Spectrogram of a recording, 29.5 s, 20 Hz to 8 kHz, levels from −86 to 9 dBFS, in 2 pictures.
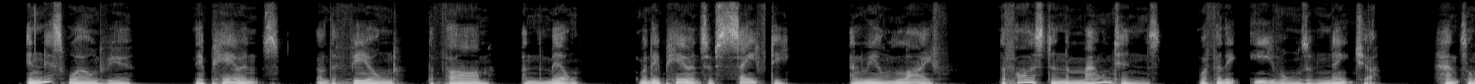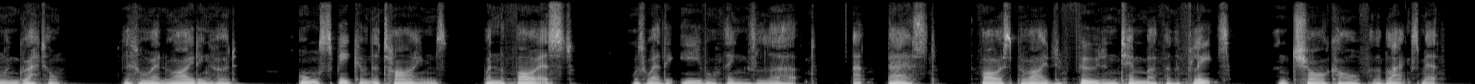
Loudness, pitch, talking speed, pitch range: -19 LUFS, 105 Hz, 140 wpm, 95-120 Hz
